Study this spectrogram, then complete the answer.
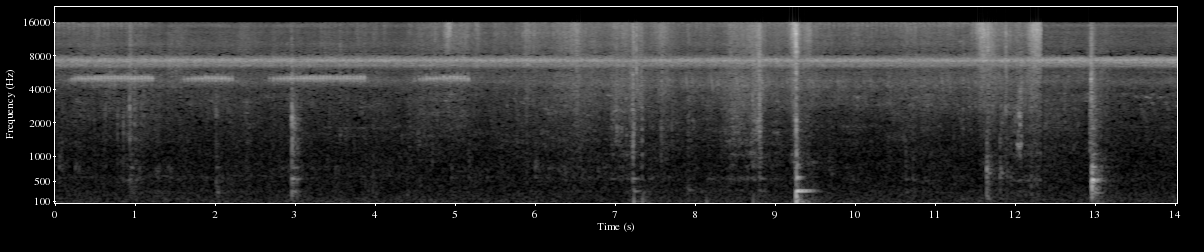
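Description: Bamboo poles knock and clatter against each other.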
